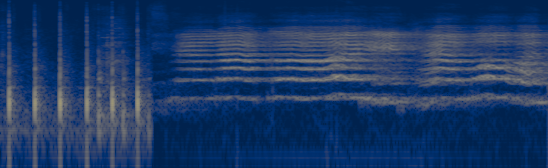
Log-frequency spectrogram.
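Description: About six strikes of a flat pounder on spiced minced meat lying on a wooden log chopping block, evenly spaced at about four a second: meat being beaten to a paste for kebabs. About a second and a half in, the pounding stops and a sung melody with music takes over.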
